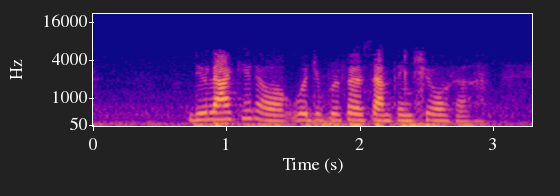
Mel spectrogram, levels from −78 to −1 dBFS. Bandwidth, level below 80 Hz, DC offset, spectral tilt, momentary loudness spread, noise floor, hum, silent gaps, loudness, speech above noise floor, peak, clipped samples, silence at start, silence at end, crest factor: 7 kHz; -30 dBFS; under 0.1%; -7 dB/octave; 14 LU; -42 dBFS; none; none; -22 LUFS; 21 dB; -2 dBFS; under 0.1%; 0 s; 0.05 s; 22 dB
